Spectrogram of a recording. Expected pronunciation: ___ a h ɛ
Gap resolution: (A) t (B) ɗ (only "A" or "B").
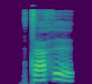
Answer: A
